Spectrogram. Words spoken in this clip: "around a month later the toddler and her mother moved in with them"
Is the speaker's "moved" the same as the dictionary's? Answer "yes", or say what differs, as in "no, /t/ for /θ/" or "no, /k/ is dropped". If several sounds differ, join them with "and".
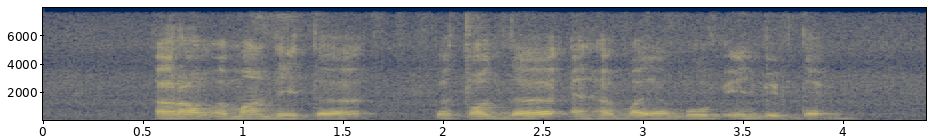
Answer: no, /d/ is dropped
